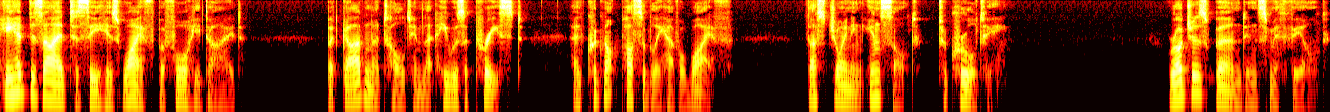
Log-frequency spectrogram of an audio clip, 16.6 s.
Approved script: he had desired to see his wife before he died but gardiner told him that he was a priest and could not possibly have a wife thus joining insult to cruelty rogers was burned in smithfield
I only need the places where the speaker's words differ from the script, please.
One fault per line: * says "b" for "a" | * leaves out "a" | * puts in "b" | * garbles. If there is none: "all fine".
* leaves out "was"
